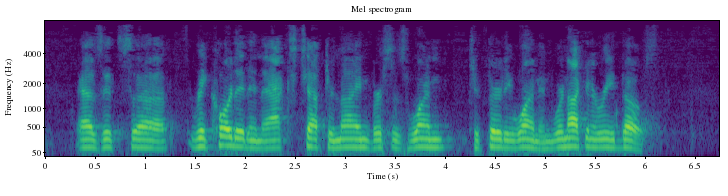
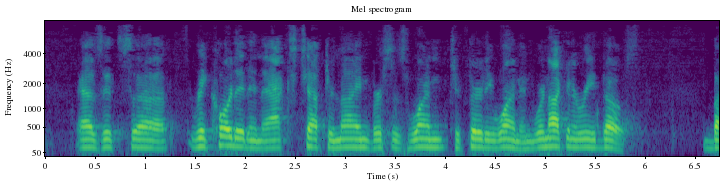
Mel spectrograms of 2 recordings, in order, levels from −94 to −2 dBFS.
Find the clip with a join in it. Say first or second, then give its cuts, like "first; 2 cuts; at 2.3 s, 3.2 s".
second; 1 cut; at 4.0 s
